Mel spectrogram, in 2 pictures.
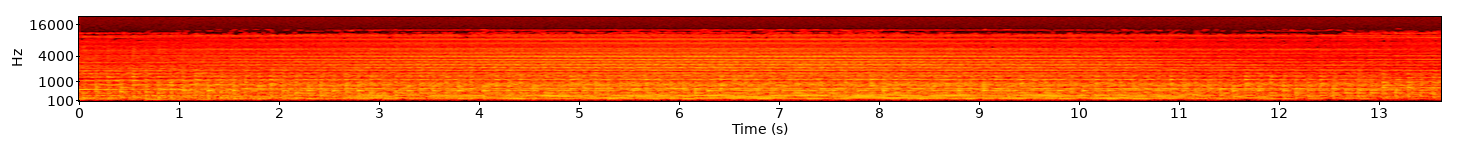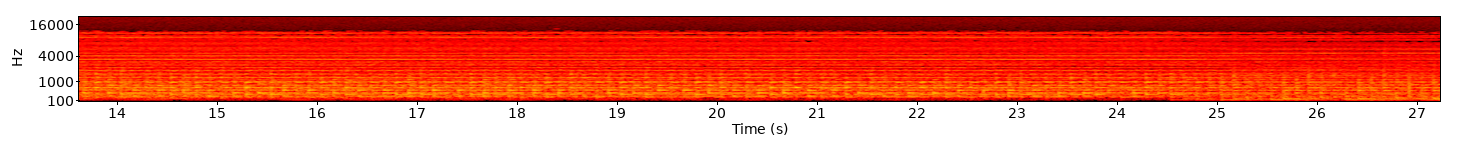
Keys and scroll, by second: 3.1 n, 7.8 b, 11.7 b, 14.4-16.1 typing, 17.9 Return, 21.2 n, 26.0 a.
